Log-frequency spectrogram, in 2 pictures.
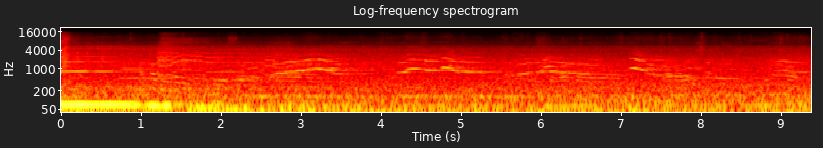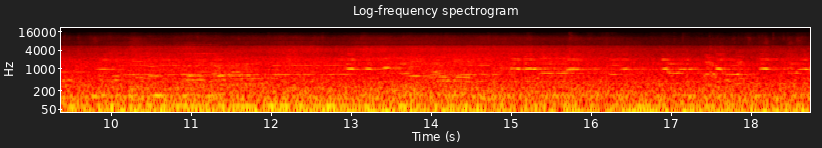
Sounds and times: Flutist 0:00.0 - 0:18.7
Road traffic 0:00.0 - 0:18.7

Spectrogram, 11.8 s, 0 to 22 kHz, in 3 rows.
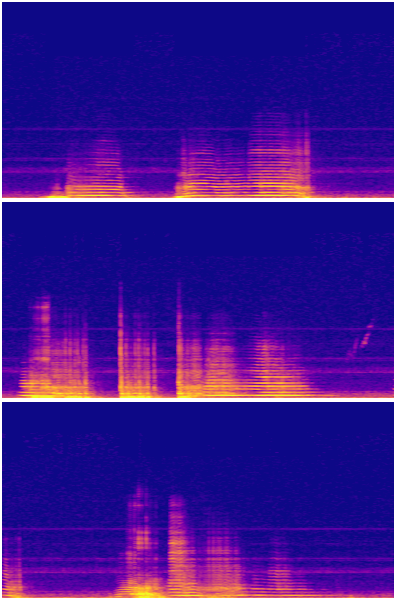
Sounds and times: creaking with already tired wooden doors 0:00.4 - 0:03.3
creaking with already tired wooden doors 0:04.1 - 0:11.2

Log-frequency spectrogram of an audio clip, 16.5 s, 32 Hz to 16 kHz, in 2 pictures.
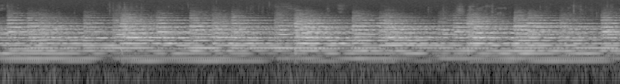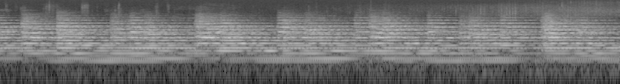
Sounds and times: churchbells 0:00.0 - 0:16.5

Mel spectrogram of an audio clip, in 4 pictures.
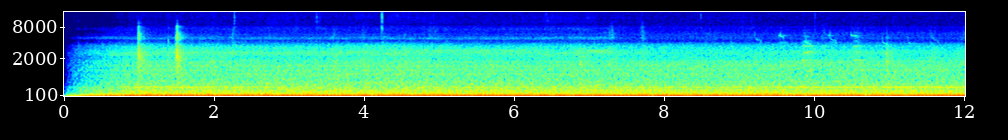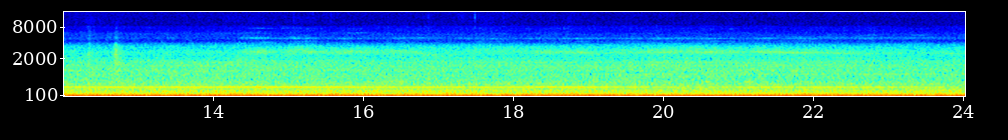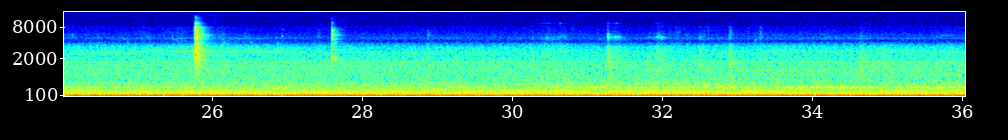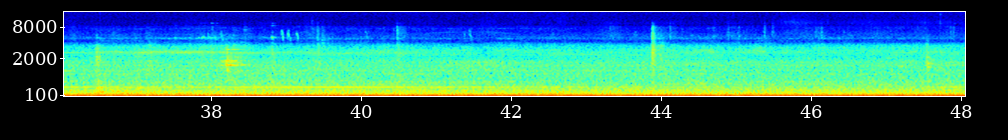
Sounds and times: drones from a distant huge bucket-wheel excavator at work 0:00.0 - 0:48.0

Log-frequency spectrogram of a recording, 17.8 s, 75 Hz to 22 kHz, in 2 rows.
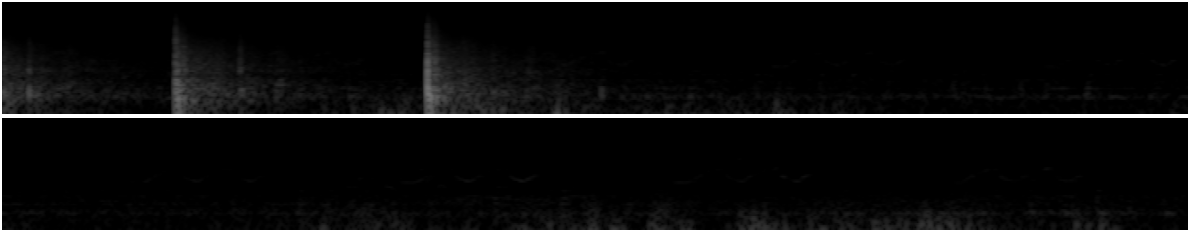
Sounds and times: Fireworks sound 0:00.0 - 0:04.6

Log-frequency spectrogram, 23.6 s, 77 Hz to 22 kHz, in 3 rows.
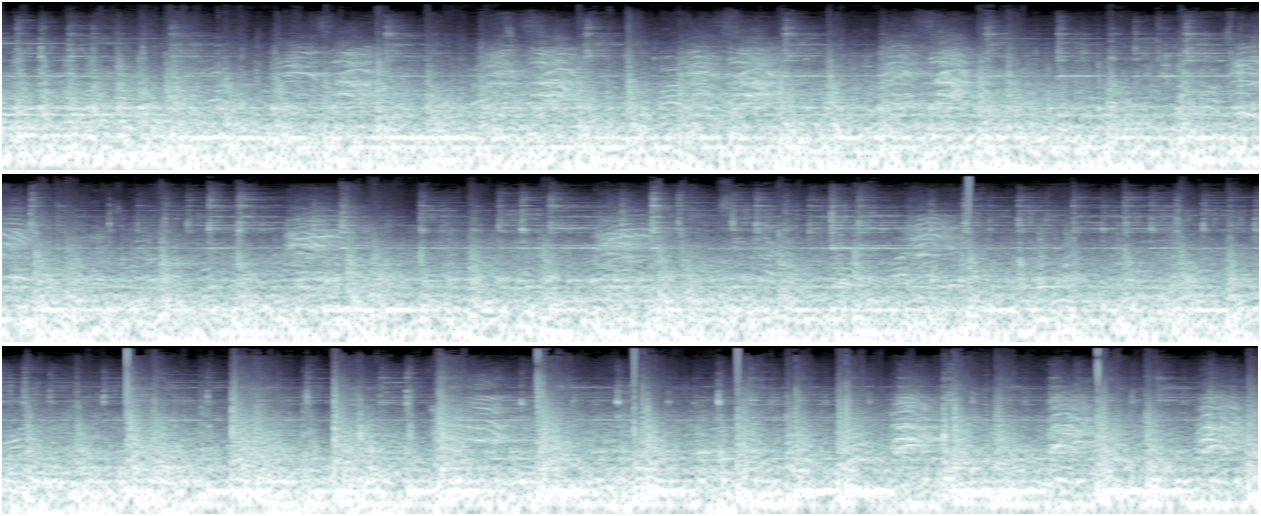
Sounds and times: Taikos 0:00.0 - 0:23.5
street musicians 0:00.0 - 0:23.5
voices 0:01.1 - 0:06.5
Shout 0:01.8 - 0:06.2
voices 0:07.1 - 0:14.4
voices 0:18.4 - 0:19.2
Shout 0:18.5 - 0:19.0
voices 0:21.0 - 0:23.5
Shout 0:21.2 - 0:23.5

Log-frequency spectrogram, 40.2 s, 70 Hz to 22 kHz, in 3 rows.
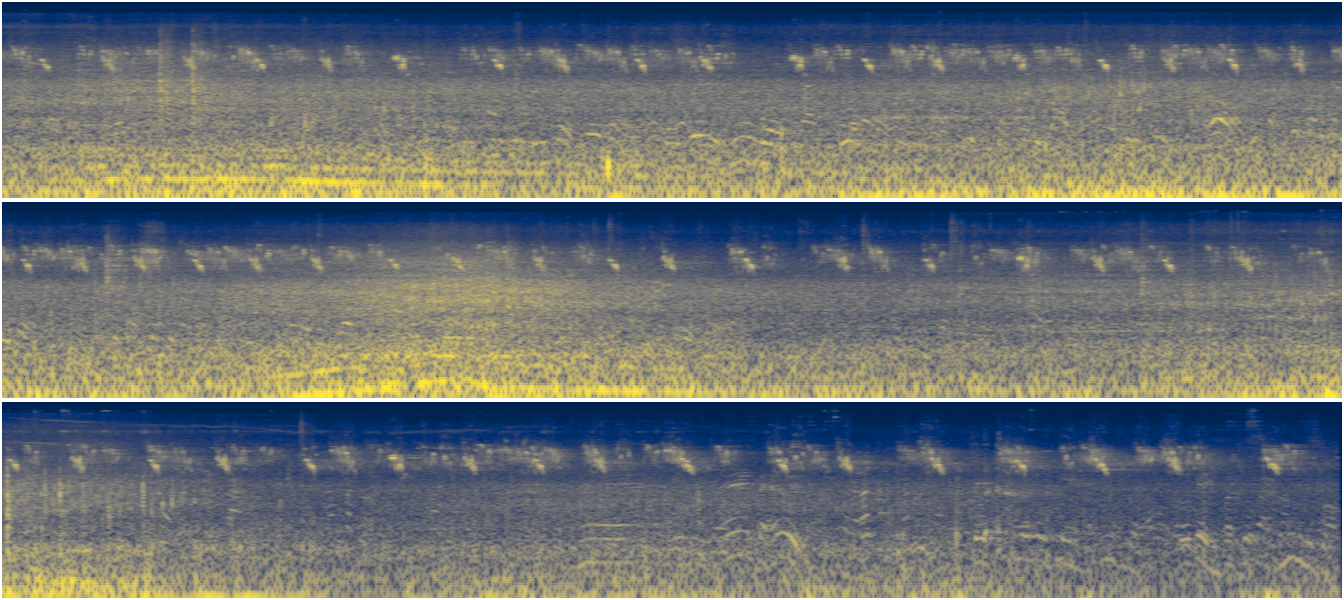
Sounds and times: birds chipping 0:00.0 - 0:40.2
cars passing by the road 0:00.0 - 0:40.2
old man's conversation 0:04.3 - 0:18.6
old man's conversation 0:32.6 - 0:40.2

